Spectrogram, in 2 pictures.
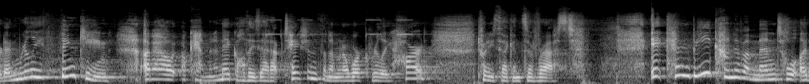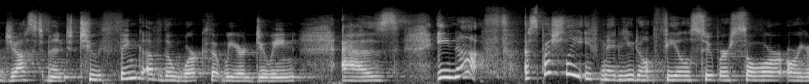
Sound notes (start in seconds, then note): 3.6 timer beeps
